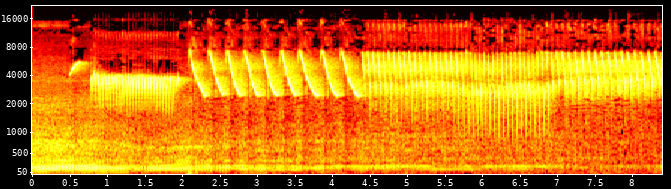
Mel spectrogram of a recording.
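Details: Canary song: a rising note, a steady trilled tone, a row of sharp down-swept whistles, then a long rapid high buzzing trill; faint low hum underneath.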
